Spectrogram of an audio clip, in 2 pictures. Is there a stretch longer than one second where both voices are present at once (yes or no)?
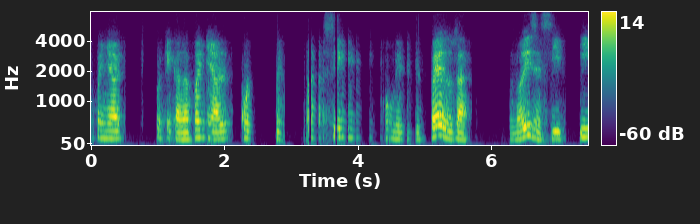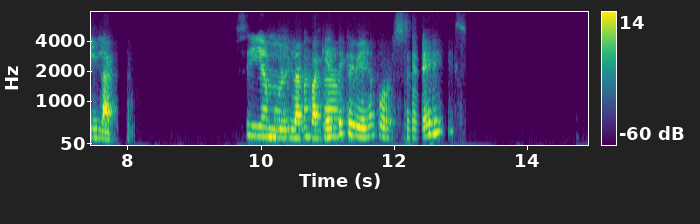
yes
